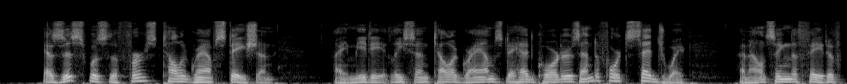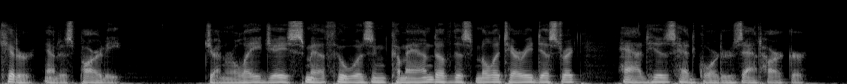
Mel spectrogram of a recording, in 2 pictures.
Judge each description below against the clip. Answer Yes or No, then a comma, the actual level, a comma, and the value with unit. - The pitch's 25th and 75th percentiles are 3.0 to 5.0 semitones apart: Yes, average, 4.3 semitones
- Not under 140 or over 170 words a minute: Yes, average, 155 wpm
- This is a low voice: Yes, low, 105 Hz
